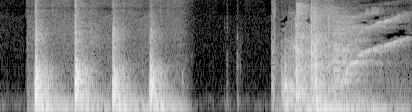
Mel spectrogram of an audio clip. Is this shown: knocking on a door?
yes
